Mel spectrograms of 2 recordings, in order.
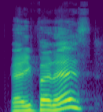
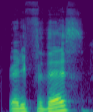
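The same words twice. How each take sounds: First: Higher and louder ready for this; hyped up. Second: Said in the usual way. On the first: Shown as a demonstration. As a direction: build the hype for the reveal. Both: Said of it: "repeated louder".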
